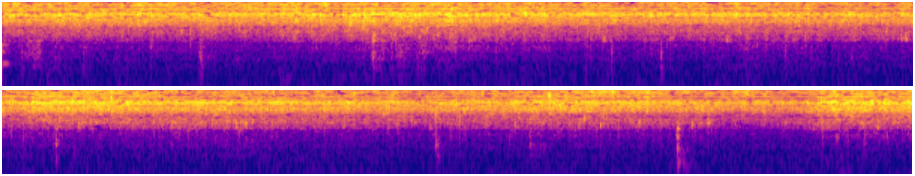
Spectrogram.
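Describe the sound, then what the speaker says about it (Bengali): Bata fish pieces frying in oil in a pan, a steady, close sizzle with scattered sharp crackles and pops running throughout, no talking. "আমার মাছ কিন্তু এই পাশে পাশ খুব সুন্দরভাবে ভাজা হয়ে গেছে"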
